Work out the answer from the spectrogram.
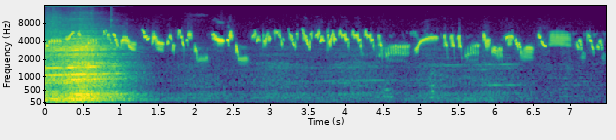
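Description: Small songbirds singing, a dense run of quick high chirps and trills. It opens with a loud rushing whoosh that dies away after about a second.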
